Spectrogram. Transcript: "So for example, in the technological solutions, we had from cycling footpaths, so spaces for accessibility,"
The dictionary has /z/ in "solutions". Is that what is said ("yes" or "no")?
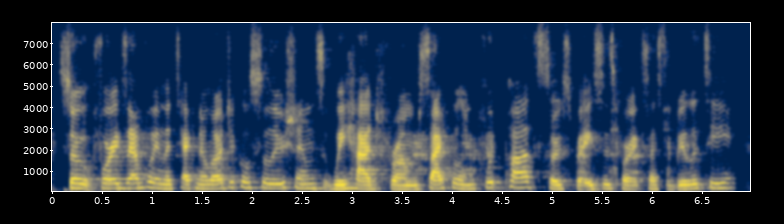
yes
